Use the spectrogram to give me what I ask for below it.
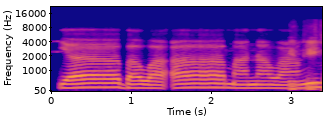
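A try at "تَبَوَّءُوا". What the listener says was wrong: titiknya di atas tab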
